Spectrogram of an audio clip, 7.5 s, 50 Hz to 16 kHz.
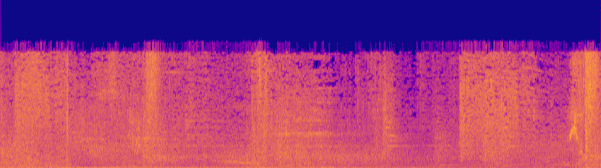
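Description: A fire spell cast in a Harry Potter video game on PS4, heard as a dense, continuous roaring whoosh with crackling bursts that stays loud throughout.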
